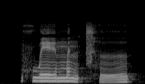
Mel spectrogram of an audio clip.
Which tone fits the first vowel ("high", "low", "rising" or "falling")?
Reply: high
